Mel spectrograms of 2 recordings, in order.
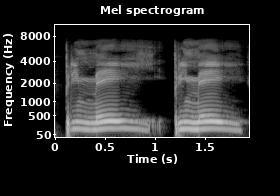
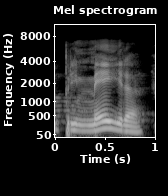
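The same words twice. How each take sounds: First: Drawn-out "primei-" ending on a glide into i; ditongo destacado. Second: Said in the usual way. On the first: Shown as a demonstration. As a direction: stretch the ei of "primei-" in one breath, letting the i finish it. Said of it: "o i já é o final da minha respiração". ("primei-" alongado, com o i no fim do fôlego) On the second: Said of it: "vejam que quando eu falo primeira".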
